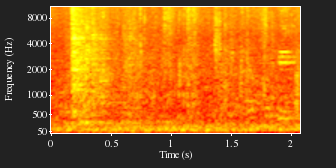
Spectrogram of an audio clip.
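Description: Busy eatery hubbub: diners talking in the background, with a short clatter just after the start and light clicks of spoons and chopsticks against bowls.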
